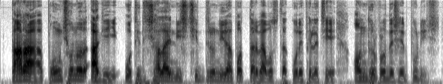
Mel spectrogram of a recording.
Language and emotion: Bengali, neutral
